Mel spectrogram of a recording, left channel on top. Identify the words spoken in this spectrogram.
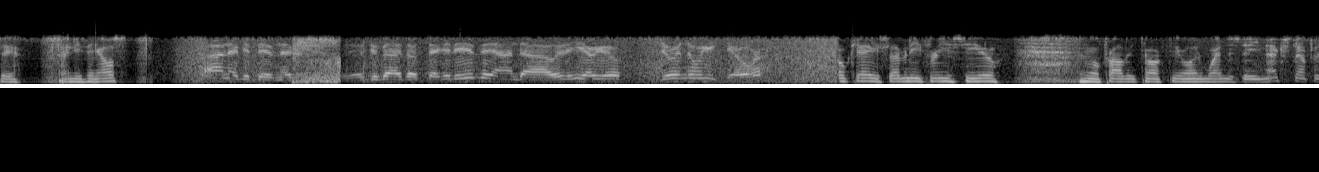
you. Anything else? Negative. You guys just take it easy, and we'll hear you during the week. Over. Okay, 73, see you. And we'll probably talk to you on Wednesday. Next up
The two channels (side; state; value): right; silent; digital silence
